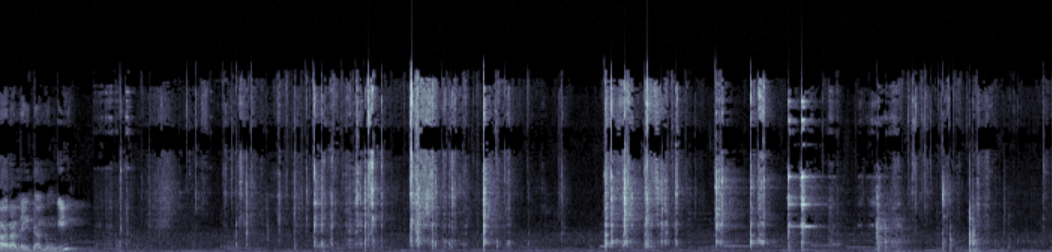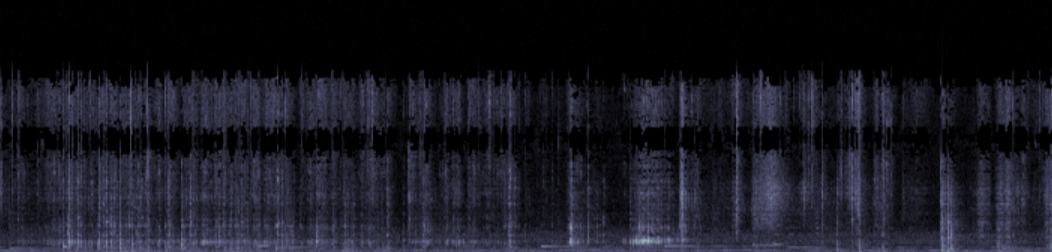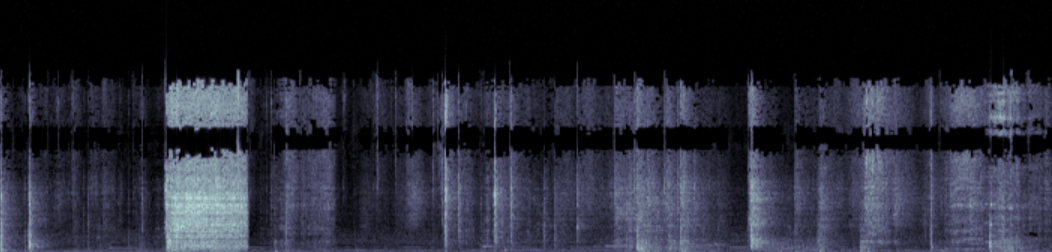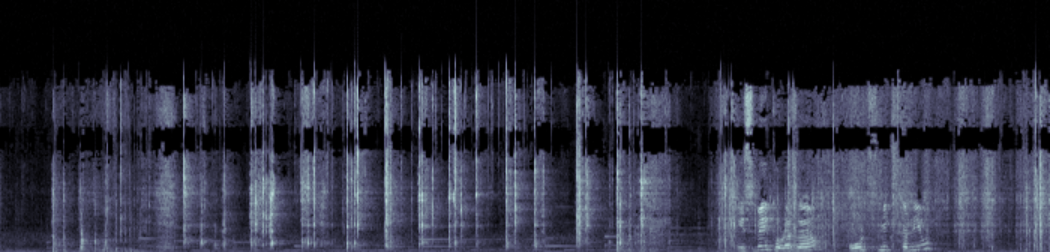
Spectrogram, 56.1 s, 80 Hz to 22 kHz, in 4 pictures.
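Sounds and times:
soft background music: 0.0s - 56.0s
steel bowl and jar clinking: 8.0s - 12.0s
mixer grinder running: 30.3s - 31.4s.

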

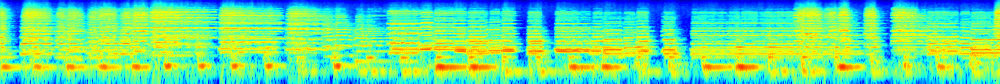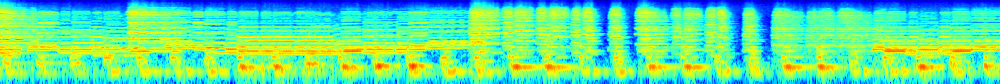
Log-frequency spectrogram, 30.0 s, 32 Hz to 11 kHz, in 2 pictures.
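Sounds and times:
short clipped band chords: 0.0s - 30.0s
steady bass beat: 0.0s - 30.0s
swing dance orchestra: 0.0s - 30.0s.

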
